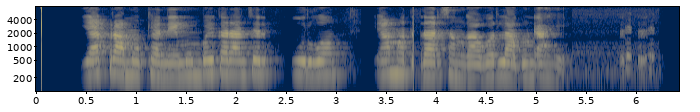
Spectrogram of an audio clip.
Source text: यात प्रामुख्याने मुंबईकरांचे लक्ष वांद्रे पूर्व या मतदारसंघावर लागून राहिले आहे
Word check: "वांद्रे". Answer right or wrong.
wrong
